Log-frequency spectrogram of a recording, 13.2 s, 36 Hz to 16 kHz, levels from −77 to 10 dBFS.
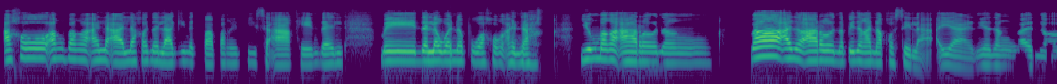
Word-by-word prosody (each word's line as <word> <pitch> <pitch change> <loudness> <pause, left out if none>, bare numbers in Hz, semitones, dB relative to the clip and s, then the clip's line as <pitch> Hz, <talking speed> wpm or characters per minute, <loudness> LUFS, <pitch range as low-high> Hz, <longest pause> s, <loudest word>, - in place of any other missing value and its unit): Ako, 240 +1 0
ang 235 +1 -1
mga 225 -2 -3
ala-ala 195 -2 0
ko 195 0 -8
na 195 -1 -6
laging 180 +2 -3
nagpapangiti 170 +1 -9
sa 155 -1 0
akin 155 +2 -10
dahil 170 +2 -6 0.4
may 195 0 +2
dalawa 195 0 +2
na 195 - -2
po 190 -1 -8
akong 180 0 -7
anak, 170 -1 -4 0.6
yung 230 +1 0
mga 225 -1 +2
araw 190 0 +1
ng 175 -1 -7 0.9
mga 270 +3 +9 0.2
ano, 235 -1 0
araw 205 +1 +5
na 185 -2 -8
pinanganak 185 -2 -2
ko 175 0 -13
sila. 155 -5 -9
Ayan, 140 -5 -7
yan 155 0 -9
ang 150 -1 -10
ano, 140 0 -9
185 Hz, 145 wpm, -22 LUFS, 170-200 Hz, 0.9 s, mga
